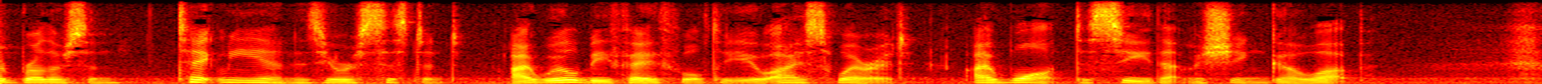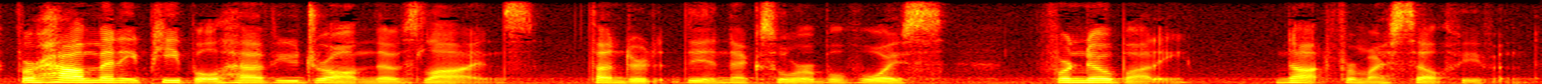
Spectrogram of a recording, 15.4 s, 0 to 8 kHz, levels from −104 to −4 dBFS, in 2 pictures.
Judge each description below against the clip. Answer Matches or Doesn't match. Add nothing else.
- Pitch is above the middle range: Doesn't match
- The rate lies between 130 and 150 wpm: Doesn't match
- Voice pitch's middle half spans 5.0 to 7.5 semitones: Doesn't match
